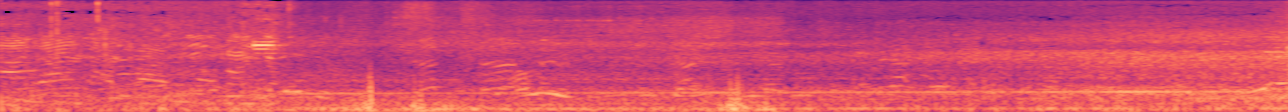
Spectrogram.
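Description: Busy roadside street sound: vehicles running past and background voices of people nearby, with a few light knocks. A steady thin tone joins about a second and a half in and holds through the rest.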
